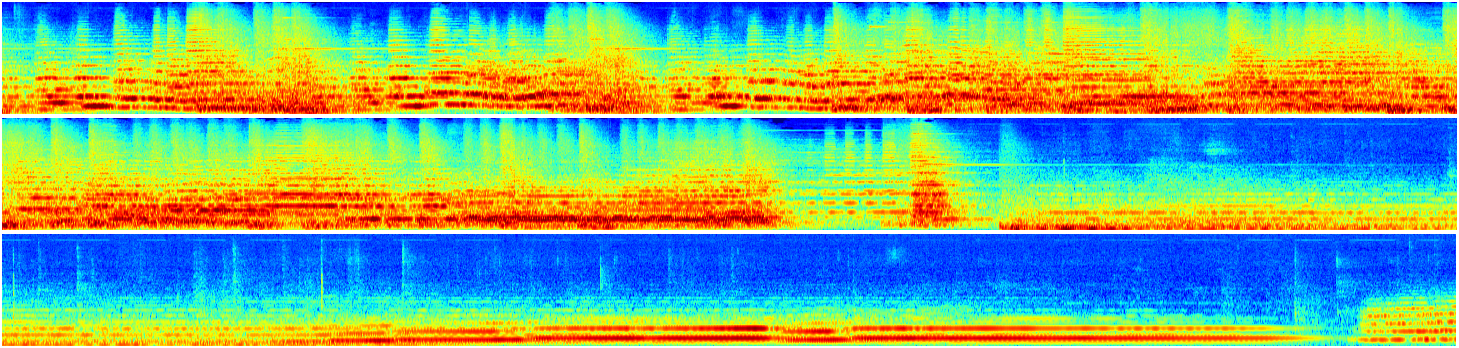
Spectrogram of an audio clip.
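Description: Brass-and-saxophone fanfare band with percussion playing a concert overture: a loud full-band passage, then a sharp accent about seventeen seconds in, after which the band drops to quieter held chords that climb step by step and swell near the end.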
